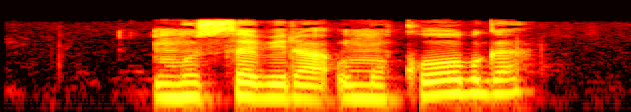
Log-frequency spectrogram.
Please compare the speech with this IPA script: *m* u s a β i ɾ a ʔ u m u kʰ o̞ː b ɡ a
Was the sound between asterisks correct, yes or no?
yes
